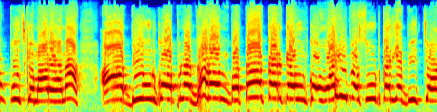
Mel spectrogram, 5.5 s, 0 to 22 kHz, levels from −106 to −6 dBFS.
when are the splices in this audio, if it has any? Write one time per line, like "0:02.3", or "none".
none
